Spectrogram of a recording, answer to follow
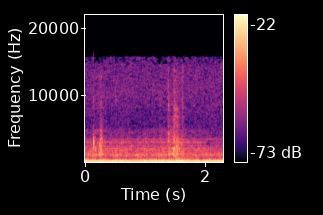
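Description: A faint, steady low hum, with a few soft clicks as clip leads are handled to reconnect a battery.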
